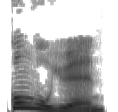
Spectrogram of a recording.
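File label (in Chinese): "公务员", Mandarin Chinese; hsk; chinese-flashcards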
